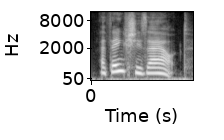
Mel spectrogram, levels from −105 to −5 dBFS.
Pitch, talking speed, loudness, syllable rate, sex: 265 Hz, 235 wpm, -14 LUFS, 5.9 syllables/s, female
